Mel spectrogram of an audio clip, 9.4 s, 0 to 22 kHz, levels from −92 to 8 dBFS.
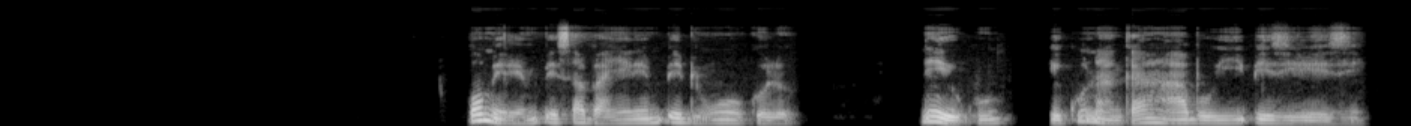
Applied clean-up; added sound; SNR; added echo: none; none; none; none.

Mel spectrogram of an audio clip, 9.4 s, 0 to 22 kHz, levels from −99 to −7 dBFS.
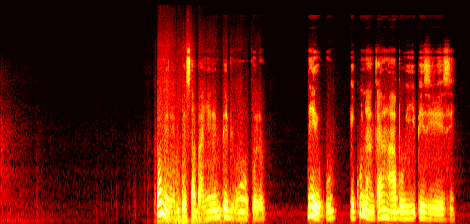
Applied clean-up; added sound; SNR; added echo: neural mask model RNNoise.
